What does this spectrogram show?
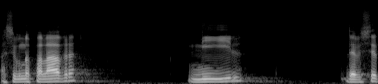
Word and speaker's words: nihil: deve ser pronunciar Cristo é a segunda palavra nir deve ser pronunciada como seu h não existisse é assim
